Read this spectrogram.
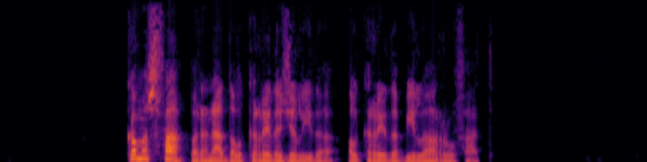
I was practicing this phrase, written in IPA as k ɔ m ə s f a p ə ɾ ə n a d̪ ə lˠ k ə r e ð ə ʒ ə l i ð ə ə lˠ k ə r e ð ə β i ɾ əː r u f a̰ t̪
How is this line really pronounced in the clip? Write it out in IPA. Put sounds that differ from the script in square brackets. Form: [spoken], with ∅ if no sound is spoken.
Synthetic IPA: k ɔ m ə s f a p ə ɾ ə n a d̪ ə lˠ k ə r e ð ə ʒ ə l i ð ə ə lˠ k ə r e ð ə β i [l] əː r u f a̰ t̪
